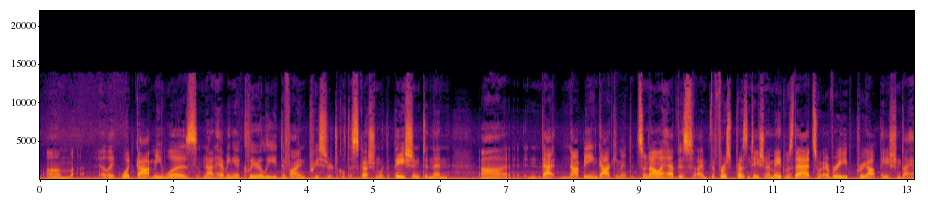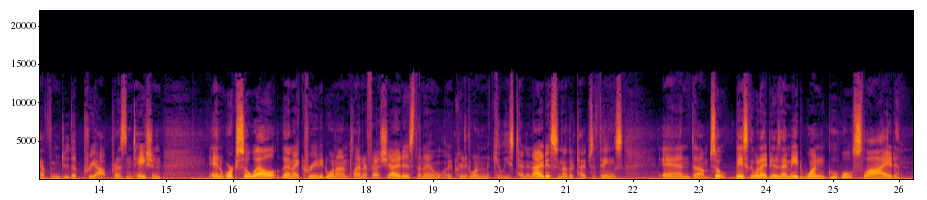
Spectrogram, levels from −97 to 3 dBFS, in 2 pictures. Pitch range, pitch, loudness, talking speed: 105-130 Hz, 115 Hz, -21 LUFS, 200 wpm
